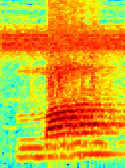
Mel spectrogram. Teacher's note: माँ का उच्चारण स्थान भी दो जगह से है, एक है नासिका और दूसरा है ओष्ठ।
